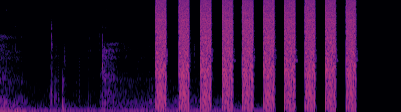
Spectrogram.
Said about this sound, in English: I'm going to play in a short burst of white noise on the offbeat.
